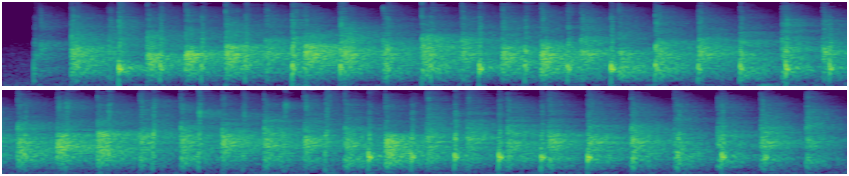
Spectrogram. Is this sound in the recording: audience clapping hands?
yes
